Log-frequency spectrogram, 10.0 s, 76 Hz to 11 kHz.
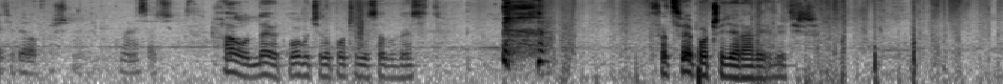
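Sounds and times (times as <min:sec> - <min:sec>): person coughing: 0:05.0 - 0:05.6.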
